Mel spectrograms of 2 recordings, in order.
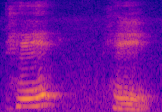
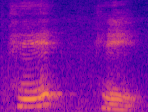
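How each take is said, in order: The two takes are said the same way.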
